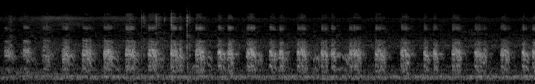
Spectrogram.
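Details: After a snowfall, chukar partridges in a large aviary call when the sun comes out; rasping, slightly squawky notes repeat about twice per second without pause, layered over a faint mechanical hum.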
